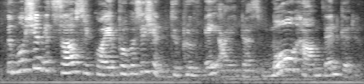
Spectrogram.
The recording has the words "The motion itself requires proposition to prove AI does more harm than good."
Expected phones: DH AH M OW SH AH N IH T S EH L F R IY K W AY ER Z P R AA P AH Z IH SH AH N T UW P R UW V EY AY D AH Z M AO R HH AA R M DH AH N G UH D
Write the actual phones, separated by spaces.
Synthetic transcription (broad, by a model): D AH M OW SH AH N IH T S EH L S R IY K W AY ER P R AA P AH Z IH SH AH N T UW P R UW V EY AY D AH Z M AO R HH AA M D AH N G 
